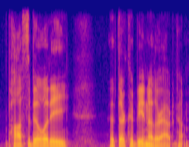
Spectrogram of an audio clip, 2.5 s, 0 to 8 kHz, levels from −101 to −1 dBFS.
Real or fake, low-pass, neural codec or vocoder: real; 7.2 kHz; none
